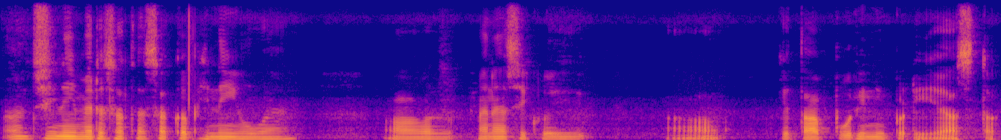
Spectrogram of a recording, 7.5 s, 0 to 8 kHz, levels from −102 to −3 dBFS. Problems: background sounds at intervals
